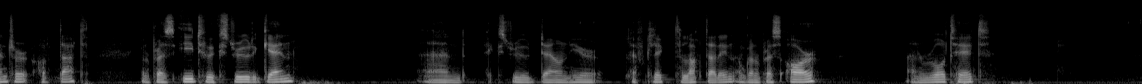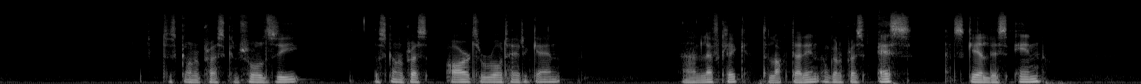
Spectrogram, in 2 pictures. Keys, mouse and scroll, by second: 2.6 e, 8.3 r, 13.7 ctrl+z, 16.1 r, 20.9 s.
